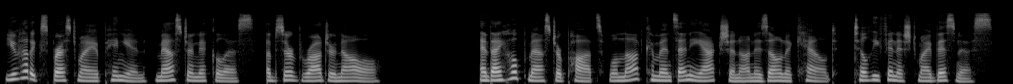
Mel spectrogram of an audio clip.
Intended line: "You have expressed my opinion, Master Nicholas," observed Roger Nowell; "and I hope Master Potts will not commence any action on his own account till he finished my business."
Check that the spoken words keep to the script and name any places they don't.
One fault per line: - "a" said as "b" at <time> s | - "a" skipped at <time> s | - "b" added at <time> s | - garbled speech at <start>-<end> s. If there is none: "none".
none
